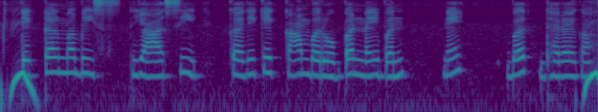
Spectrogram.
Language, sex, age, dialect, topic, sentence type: Chhattisgarhi, female, 60-100, Western/Budati/Khatahi, agriculture, statement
